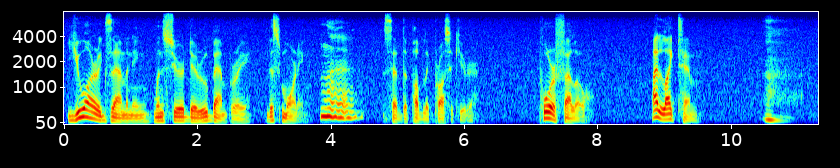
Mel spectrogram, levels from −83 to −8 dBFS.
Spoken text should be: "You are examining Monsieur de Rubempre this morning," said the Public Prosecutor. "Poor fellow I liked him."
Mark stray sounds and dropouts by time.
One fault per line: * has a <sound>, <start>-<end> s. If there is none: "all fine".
* has a laugh, 3.8-4.5 s
* has a sigh, 10.5-11.1 s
